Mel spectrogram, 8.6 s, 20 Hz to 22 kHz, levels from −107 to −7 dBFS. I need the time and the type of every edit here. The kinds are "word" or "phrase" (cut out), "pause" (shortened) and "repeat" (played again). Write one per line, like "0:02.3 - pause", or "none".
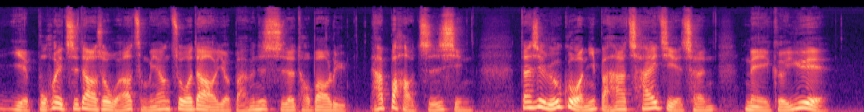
0:03.6 - pause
